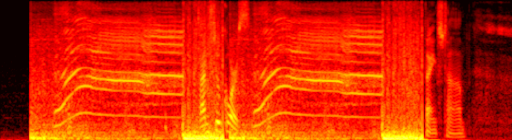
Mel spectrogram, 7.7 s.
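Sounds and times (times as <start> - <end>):
scream sound effect: 0.8 - 6.4
speech: 3.0 - 4.2, 6.4 - 7.0.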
